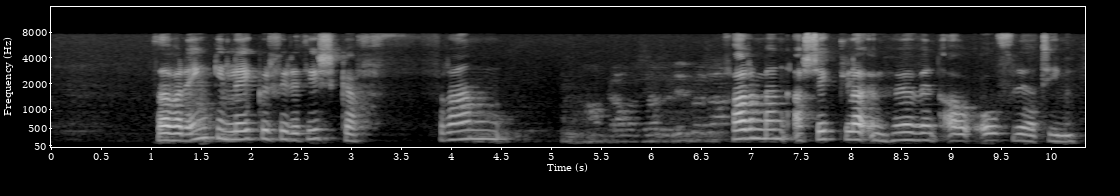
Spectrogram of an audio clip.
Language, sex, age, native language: Icelandic, female, 40-49, Icelandic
